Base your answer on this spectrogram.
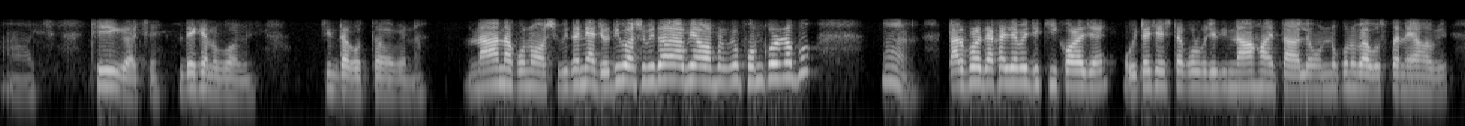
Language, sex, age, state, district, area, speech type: Bengali, female, 30-45, West Bengal, Darjeeling, rural, conversation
